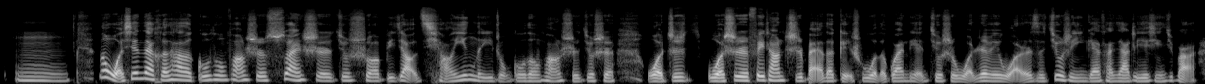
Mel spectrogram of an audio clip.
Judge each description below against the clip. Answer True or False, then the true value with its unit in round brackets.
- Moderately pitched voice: True (165 Hz)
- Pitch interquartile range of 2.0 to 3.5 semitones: False (3.9 semitones)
